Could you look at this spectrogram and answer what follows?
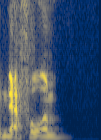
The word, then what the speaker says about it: Nephilim: At what point did you, like, was her being, am I pronouncing it right, Nephilim? Mm-hmm.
